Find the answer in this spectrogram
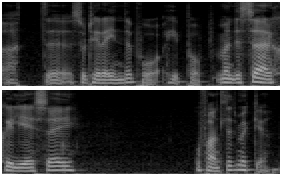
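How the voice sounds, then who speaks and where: Fairly slow speech from a man at medium pitch, with fairly even intonation. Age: 30s. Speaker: podcast host. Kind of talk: casual chat.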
